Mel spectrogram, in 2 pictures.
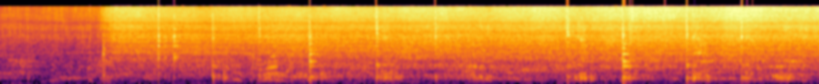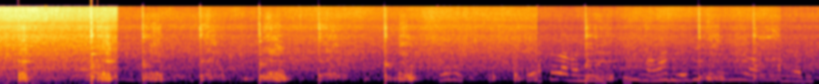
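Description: Chopped onion, tomato and green chilies sizzling in hot oil in a large metal wok, stirred with a metal spatula that clicks and scrapes against the pan. The sizzle is loud for the first half, then drops off suddenly, leaving quieter frying and spatula clicks.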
